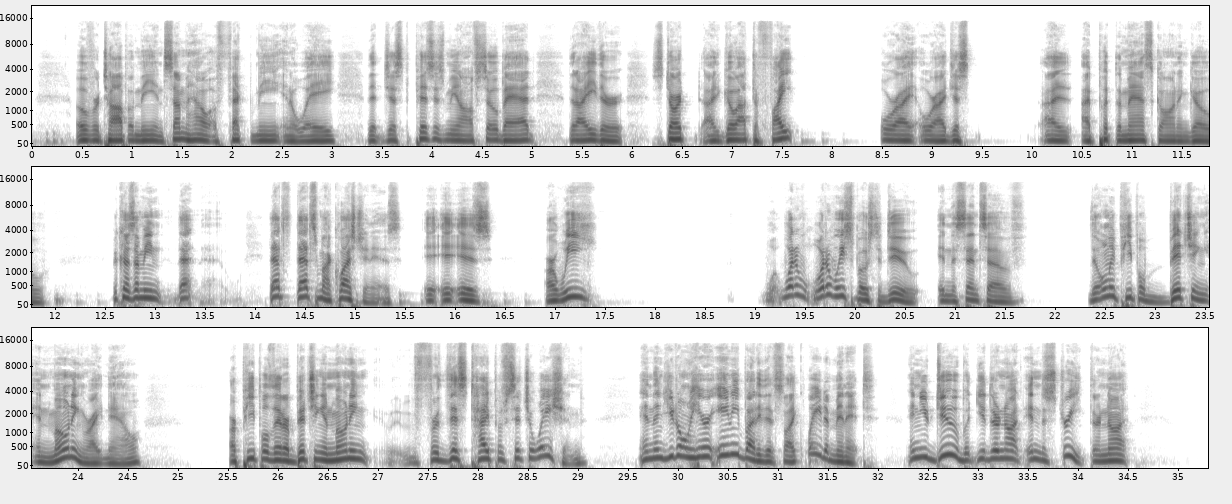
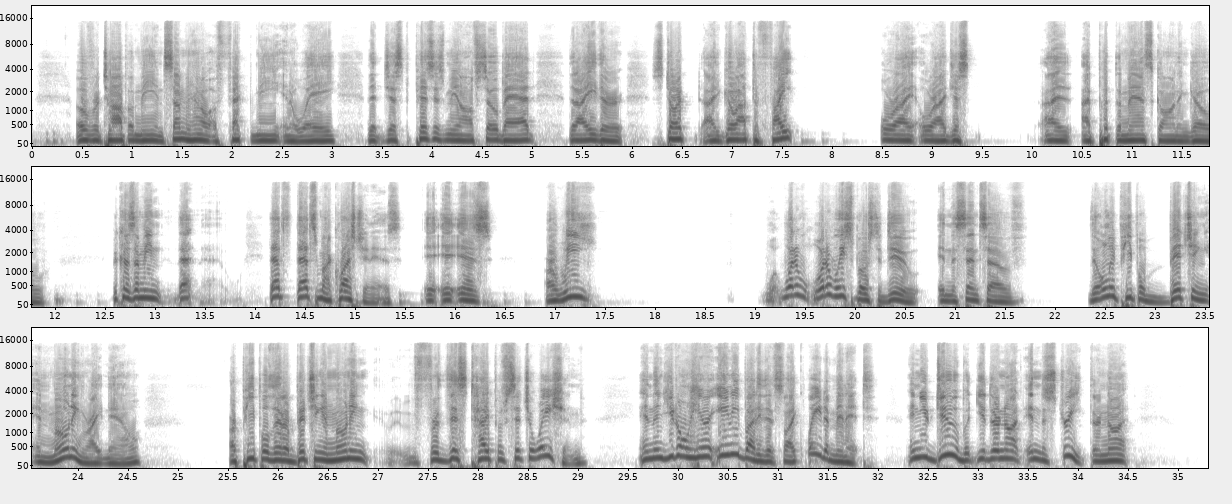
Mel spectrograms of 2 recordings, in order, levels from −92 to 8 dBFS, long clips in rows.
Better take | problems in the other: first | distortion; slight; 8% of the sound clipped

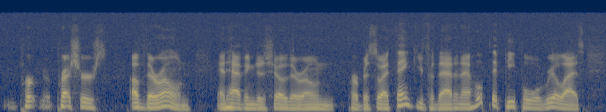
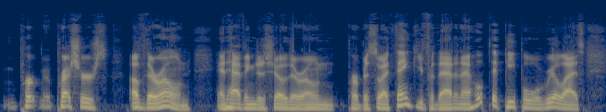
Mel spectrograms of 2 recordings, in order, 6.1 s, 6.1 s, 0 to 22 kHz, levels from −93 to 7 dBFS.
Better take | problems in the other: second | hiss; faint; throughout; 20 dB below the speech

